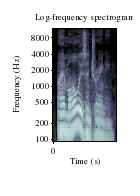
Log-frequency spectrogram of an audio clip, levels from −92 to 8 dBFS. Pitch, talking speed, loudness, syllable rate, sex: 130 Hz, 235 wpm, -15 LUFS, 6.5 syllables/s, male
